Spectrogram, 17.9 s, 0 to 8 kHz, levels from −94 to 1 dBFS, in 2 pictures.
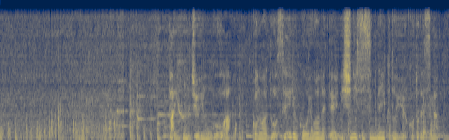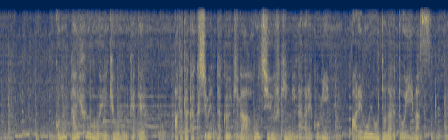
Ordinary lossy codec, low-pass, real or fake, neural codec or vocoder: none; 7.2 kHz; fake; vocoder, 22.05 kHz, 80 mel bands, HiFi-GAN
